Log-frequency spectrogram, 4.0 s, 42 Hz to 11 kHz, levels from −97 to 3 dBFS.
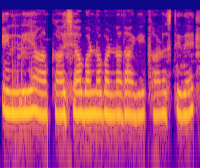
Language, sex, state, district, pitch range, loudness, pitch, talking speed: Kannada, female, Karnataka, Bidar, 250-260 Hz, -14 LUFS, 255 Hz, 75 wpm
